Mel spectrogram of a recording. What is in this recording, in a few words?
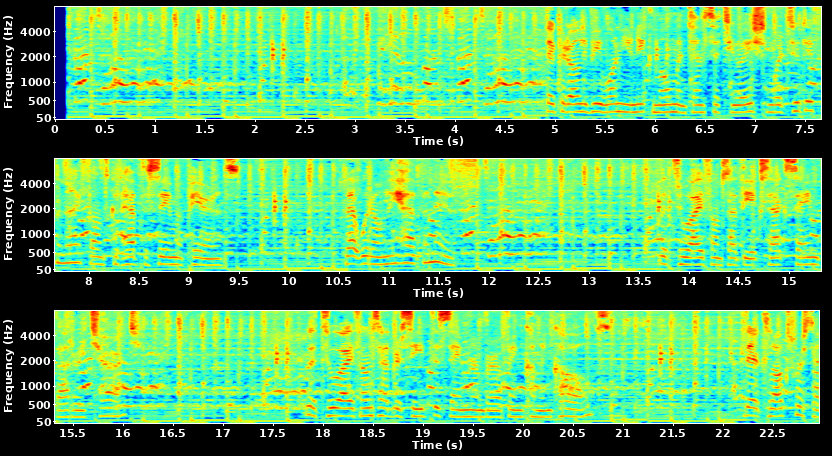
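phone app Spanish English female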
